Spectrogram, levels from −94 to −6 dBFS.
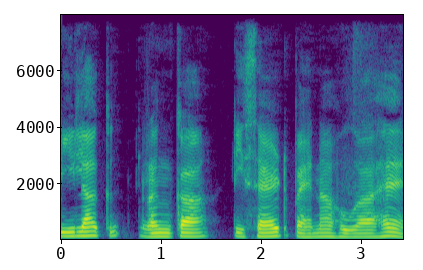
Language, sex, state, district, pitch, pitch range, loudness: Hindi, male, Chhattisgarh, Jashpur, 130 Hz, 125-140 Hz, -18 LUFS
